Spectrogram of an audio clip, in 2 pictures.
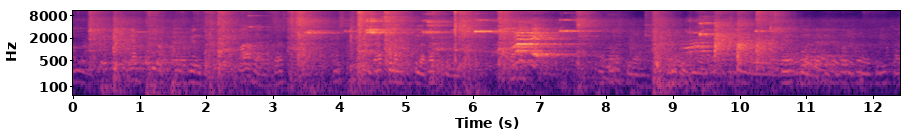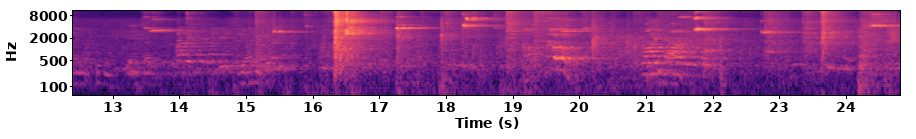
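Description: Badminton rackets smack shuttlecocks in a large echoing hall.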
